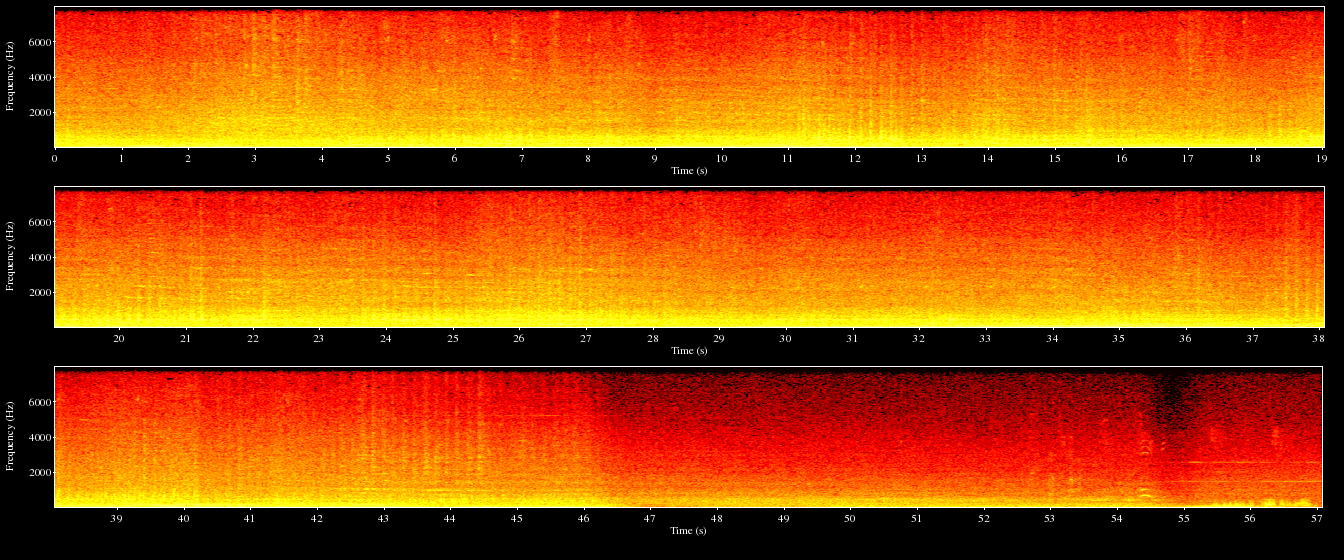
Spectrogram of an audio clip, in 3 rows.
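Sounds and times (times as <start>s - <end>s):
wheels clacking over rail joints: 0.0s - 9.4s
freight train wheels rumbling: 0.0s - 57.0s.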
